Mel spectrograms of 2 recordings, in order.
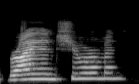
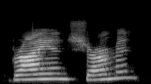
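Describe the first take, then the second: First: "Schuerman" said SHOO-er-man, with a German oo sound; corrected German pronunciation. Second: "Sherman" said as SHER-man, a plain English sh sound; first guess at the name. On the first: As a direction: say "Brian Schuerman" slowly and deliberately, stretching SHOO-er. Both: Shown as a demonstration. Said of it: "that's how I say it".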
